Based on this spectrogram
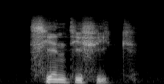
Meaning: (adjective) scientific, scientifical; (noun) scientist
- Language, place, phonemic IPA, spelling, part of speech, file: Occitan, Béarn, /sjentiˈfik/, scientific, adjective / noun, LL-Q14185 (oci)-scientific.wav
